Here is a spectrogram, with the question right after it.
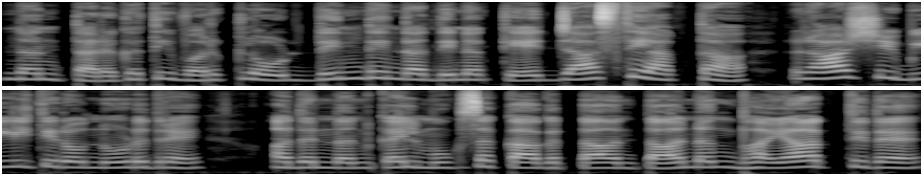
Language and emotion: Kannada, fearful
